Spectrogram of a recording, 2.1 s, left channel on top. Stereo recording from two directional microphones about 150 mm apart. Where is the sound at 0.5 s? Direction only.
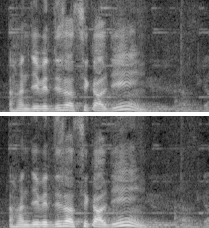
40° right (ahead or behind).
